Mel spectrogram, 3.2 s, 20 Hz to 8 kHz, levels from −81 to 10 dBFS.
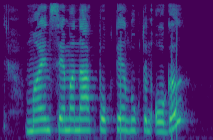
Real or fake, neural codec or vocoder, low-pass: real; none; 7.2 kHz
